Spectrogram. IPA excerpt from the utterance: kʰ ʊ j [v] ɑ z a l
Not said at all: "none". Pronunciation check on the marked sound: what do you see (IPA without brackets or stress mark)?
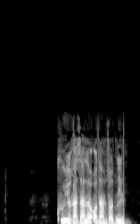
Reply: ʁ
